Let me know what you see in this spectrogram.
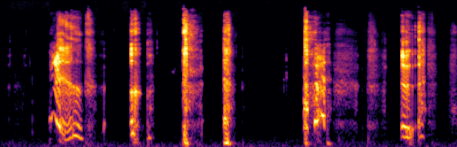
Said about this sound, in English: And then he saw one of the witches climbing out of the water. Her long white hair was damp and hanging over her shoulders. Her arms shook. She coughed up huge mouthfuls of water.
